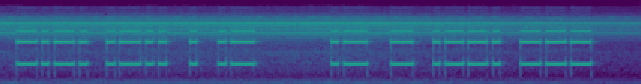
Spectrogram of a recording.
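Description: Telegraph Morse code signals sent over telegraph lines: clipped, steady-pitched electronic beeps in short and long pulses, sent in irregular groups with brief pauses, over a faint low hum and no voices.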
